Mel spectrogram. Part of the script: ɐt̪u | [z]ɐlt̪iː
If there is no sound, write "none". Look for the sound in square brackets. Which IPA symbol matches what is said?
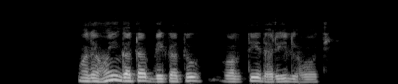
ɣ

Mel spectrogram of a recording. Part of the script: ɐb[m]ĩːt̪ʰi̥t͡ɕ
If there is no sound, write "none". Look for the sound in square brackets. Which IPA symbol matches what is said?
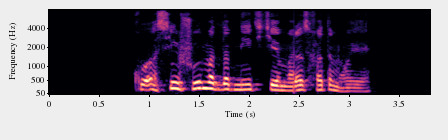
n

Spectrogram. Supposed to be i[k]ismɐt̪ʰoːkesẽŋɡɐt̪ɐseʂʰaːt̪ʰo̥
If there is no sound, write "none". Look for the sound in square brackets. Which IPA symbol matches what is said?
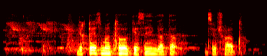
q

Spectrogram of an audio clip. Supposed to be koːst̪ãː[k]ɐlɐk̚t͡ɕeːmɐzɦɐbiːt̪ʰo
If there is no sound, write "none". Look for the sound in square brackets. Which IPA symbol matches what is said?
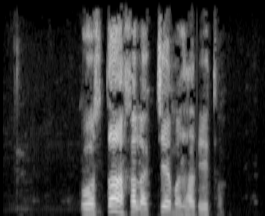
x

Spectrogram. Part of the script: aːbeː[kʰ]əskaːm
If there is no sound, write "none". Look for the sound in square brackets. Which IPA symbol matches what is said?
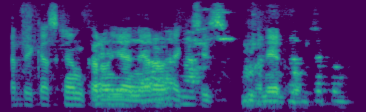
k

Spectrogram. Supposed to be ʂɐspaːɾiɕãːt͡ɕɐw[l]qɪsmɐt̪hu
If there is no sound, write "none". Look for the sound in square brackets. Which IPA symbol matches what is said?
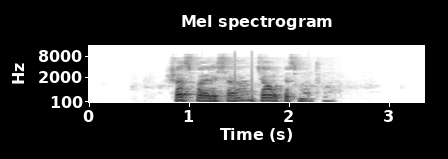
ɾ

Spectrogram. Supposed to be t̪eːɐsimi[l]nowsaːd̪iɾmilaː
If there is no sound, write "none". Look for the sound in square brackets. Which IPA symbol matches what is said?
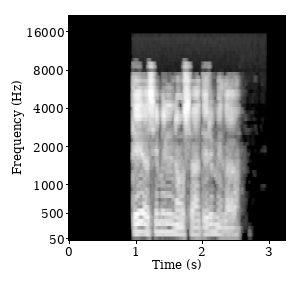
l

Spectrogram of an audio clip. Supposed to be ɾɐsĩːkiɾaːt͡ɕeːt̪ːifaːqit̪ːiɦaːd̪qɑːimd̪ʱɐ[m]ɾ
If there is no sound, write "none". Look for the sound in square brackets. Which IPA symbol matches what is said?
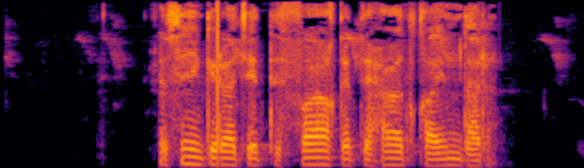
none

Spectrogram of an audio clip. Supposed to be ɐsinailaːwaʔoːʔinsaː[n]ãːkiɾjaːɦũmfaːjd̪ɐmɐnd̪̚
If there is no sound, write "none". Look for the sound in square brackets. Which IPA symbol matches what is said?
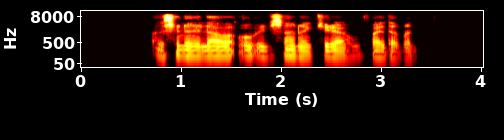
n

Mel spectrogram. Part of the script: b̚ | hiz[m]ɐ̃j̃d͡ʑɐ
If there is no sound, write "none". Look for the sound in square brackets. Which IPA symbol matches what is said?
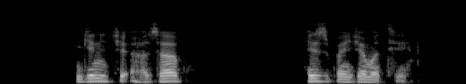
b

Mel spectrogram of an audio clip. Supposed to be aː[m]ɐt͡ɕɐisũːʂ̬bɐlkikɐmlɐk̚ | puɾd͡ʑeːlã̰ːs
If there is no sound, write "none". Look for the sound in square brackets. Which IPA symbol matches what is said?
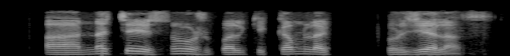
n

